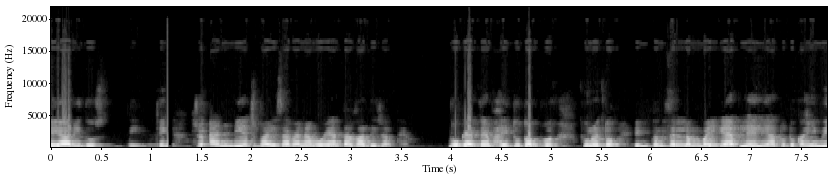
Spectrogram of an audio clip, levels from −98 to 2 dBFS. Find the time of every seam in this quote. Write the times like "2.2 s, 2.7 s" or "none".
1.3 s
